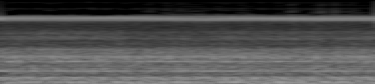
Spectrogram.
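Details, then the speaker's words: Upgraded drill press on a VFD (single-phase-in, three-phase-out inverter) with new belt, test run at reasonably high speed: steady, even motor hum with a clean constant whine, no knocks or wobble; smooth, vibration much lower than before. "i don't know if you can really hear it on the video but that sounds really smooth it's nice in terms of vibration"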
